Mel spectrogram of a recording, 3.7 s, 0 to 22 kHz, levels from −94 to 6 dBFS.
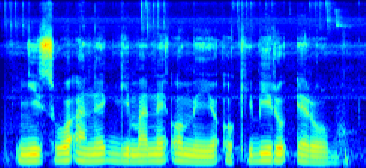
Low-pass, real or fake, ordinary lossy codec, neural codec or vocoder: none; real; none; none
